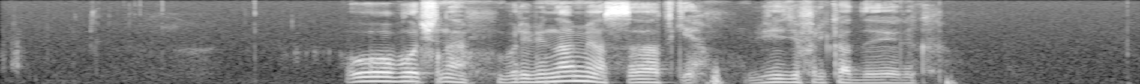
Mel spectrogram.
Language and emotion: Russian, sad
